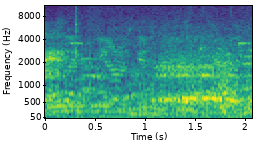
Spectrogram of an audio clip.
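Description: Sheep bleating, with a longer held call in the second half.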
